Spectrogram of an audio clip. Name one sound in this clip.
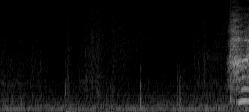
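Footsteps tap softly on a floor.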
